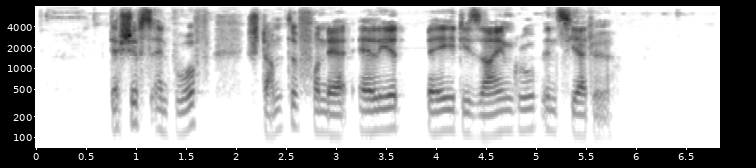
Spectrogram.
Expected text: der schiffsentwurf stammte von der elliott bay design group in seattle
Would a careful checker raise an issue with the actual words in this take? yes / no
no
